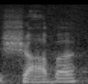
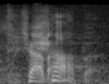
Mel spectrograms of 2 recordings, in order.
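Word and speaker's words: Csaba: You can pronounce his name for me. Shaba, C-S-A-B-A. Yeah, Shaba.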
